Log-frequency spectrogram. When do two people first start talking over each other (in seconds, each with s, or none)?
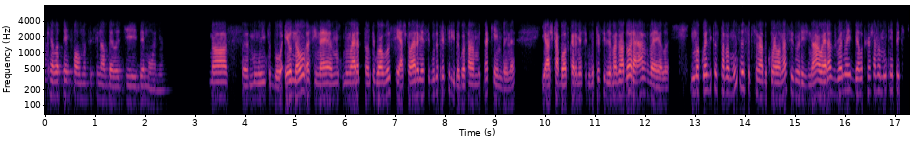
none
